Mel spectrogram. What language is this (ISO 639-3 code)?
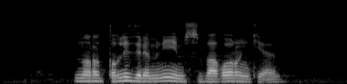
kab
